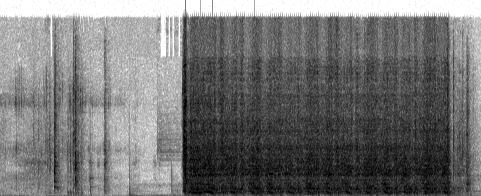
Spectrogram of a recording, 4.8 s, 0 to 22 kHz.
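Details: Forklift running on propane, cranked during spark testing with a spark plug tester set to 20 kV on cylinder six: the starter churns evenly for about three seconds but the engine never fires; crank, no start.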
